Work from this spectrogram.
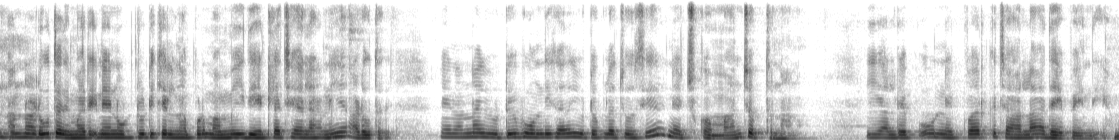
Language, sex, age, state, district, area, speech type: Telugu, female, 30-45, Telangana, Medchal, urban, spontaneous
